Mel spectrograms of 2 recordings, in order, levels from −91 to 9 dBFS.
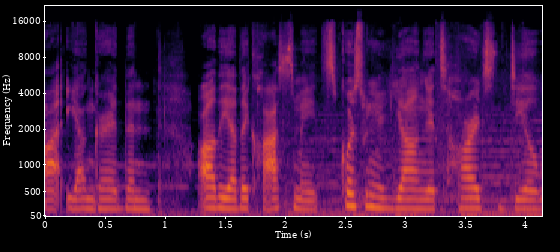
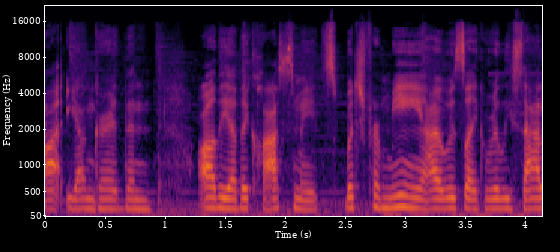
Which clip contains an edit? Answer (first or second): first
